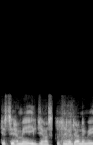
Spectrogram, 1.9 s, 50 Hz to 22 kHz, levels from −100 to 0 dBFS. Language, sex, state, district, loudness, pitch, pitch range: Hindi, male, Bihar, Jamui, -22 LUFS, 110 Hz, 110-115 Hz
